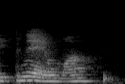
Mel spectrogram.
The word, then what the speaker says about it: pneuma: Quindi pneuma, pneuma, sempre ricordate l'accento va sulla seconda vocale, sul secondo elemento del dittongo, ma si legge sulla prima.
